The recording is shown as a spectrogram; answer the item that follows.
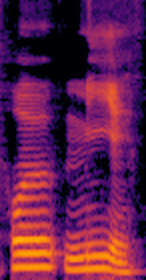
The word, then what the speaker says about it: premier: Premier. No vayan a pronunciar la R.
